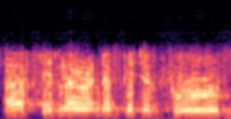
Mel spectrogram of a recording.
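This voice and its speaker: An actor playing a solemn, questioning spirit guide with a measured, stately manner in a 1950s radio drama. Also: male voice, a little high, little pitch movement. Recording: very noisy, dull old radio broadcast.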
